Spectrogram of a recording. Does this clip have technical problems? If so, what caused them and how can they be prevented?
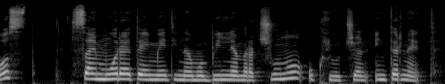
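No, nothing stood out as a technical problem on listening to this speech clip, so there is nothing here that needs preventing.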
